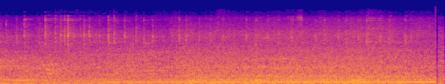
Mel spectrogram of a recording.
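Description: Steady background noise of a large hall, with a low hum that sets in about a second in and cuts off abruptly near the end.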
